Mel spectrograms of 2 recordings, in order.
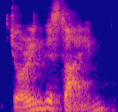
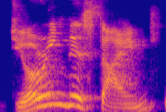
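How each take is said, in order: First: Said in the usual way. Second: Higher, louder and slower, stressing this; loud slow emphasis. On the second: Real, not acted. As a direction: land During this time slowly and loudly. Repeated phrase for emphasis.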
